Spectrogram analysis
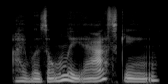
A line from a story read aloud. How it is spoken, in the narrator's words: Annalena mumbled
